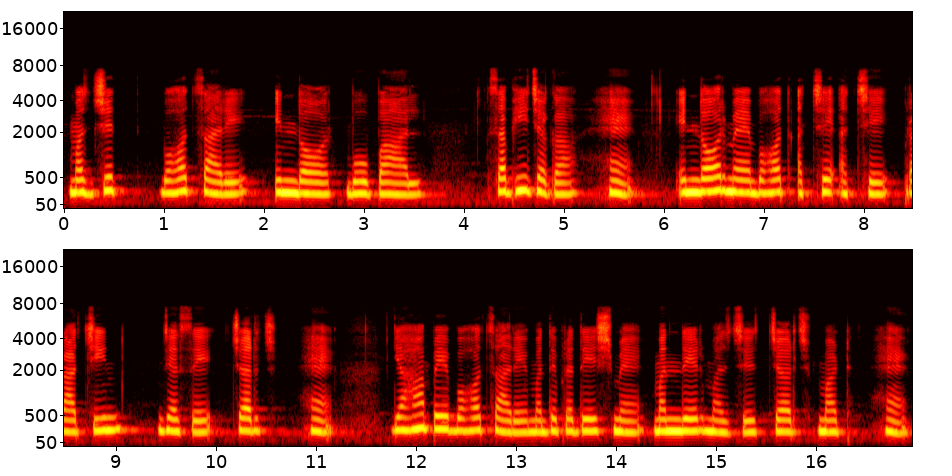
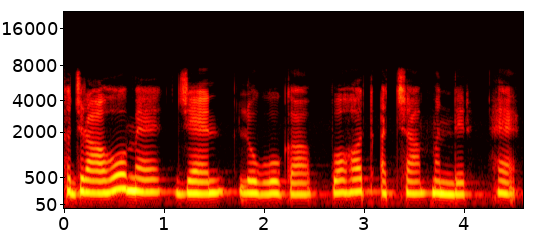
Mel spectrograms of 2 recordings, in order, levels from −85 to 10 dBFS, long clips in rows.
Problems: constant background noise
